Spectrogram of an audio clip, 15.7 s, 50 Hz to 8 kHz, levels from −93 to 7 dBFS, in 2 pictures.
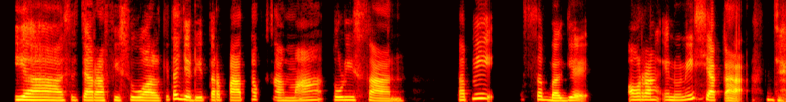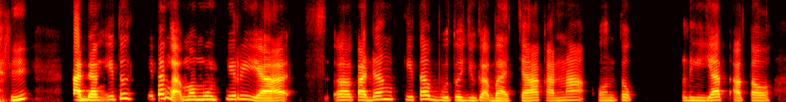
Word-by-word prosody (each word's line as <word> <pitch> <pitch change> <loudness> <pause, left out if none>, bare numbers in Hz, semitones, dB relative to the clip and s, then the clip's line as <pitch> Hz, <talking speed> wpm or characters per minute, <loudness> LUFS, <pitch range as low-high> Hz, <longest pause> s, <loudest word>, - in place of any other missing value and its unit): Iya, 230 -3 +5
secara 220 -1 +2
visual 215 -2 +1
kita 285 +7 0
jadi 235 -7 +2
terpatok 225 +3 0
sama 210 +2 -2
tulisan. 230 -6 -1 0.5
Tapi, 340 +10 0 0.3
sebagai 220 -6 -1 0.4
orang 250 0 +2
Indonesia, 240 - 0
Kak, 225 - -1
jadi 245 +4 -1 0.4
kadang 235 0 +5
itu 270 +7 -2 0.2
kita 280 +5 +1
nggak 405 +4 +2
memungkiri 275 +2 -1
ya 185 -1 +6
s - - -25 0.3
kadang 270 +6 +2
kita 260 +4 0
butuh 225 -4 -2
juga 210 -1 -3
baca 200 +3 0
karena 215 +3 -3 0.2
untuk 210 +1 -8 0.5
lihat 215 +2 +1
atau, 200 -1 -3
230 Hz, 115 wpm, -21 LUFS, 215-255 Hz, 0.5 s, ya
